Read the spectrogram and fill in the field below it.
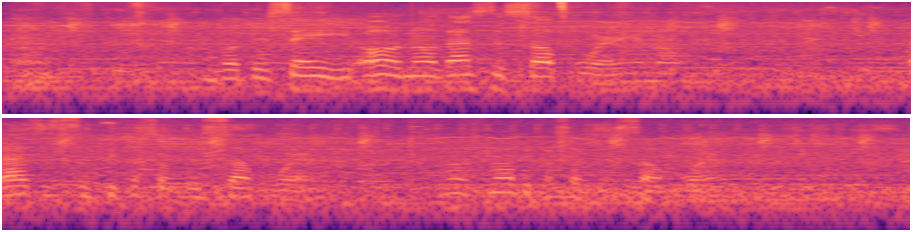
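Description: An older woman speaks casually, close by.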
